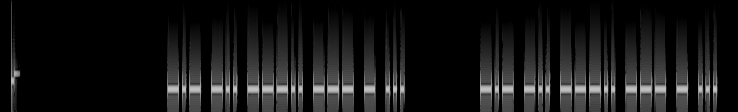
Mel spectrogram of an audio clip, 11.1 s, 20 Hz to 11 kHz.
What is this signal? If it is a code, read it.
Morse code, heard as a keyed tone, about 22 wpm, 700 Hz. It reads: KD8OTS KD8OTS
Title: USA Call Signs - 6 Characters - Repeated 3x - 22wpm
